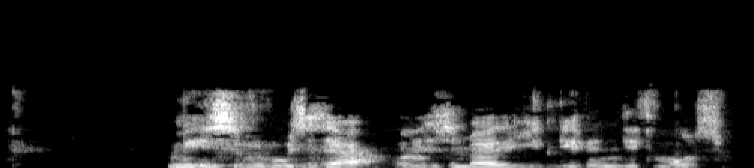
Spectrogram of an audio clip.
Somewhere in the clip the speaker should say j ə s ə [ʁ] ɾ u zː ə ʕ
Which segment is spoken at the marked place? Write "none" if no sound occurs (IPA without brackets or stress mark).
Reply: v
